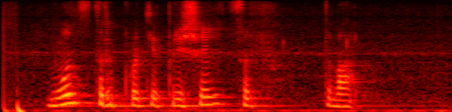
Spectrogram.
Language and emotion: Russian, neutral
